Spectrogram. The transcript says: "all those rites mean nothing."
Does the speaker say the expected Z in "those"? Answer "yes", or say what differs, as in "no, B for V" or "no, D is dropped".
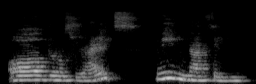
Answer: yes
